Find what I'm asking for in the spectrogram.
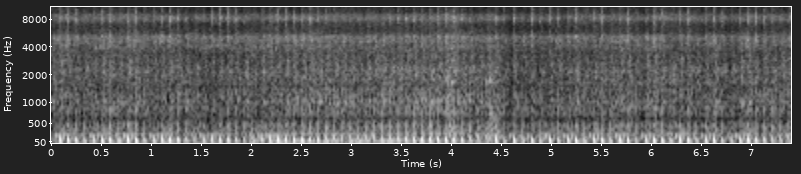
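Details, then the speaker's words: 1973 Gravely C8 single-cylinder, after carb adjustment and magneto points cleaning, mowing in high gear with mower deck: steady laboured thumping about four beats a second, bogging; overheating, owner suspects governor; failed mowing test. "this tractor is not a complete failure at least we got it to start up but it definitely failed the mowing test"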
